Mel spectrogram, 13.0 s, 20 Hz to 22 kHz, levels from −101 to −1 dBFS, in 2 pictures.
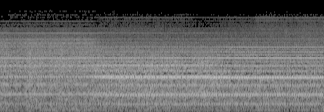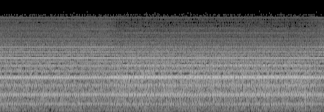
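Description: No technical faults can be heard anywhere in this recording of sounds, and the signal stays intact throughout.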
